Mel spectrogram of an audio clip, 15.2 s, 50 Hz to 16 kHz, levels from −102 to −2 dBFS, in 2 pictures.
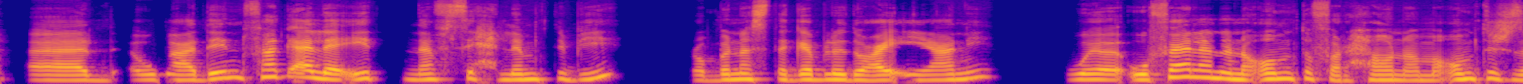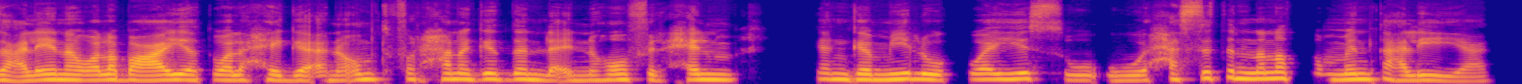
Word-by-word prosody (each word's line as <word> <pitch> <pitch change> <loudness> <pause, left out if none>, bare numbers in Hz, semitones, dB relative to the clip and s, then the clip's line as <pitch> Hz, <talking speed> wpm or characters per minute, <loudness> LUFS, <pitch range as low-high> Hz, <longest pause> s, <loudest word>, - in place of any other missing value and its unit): آآ، 180 -1 0 0.2
وبعدين 190 +6 0
فجأة 285 +1 +2
لقيت 220 +1 +2
نفْسي 205 +3 -3
حلِمت 205 +1 -1
بيه، 215 - -3 0.4
ربنا 195 +5 0
استجاب 200 -1 +1
لدُعائي 185 -1 +2
يعني 215 +10 -1 0.3
و 200 -1 +2
وفعلًا 275 +9 +4
أنا 225 -7 +3
قُمت 220 +4 +1
فرحانة، 185 -2 -2
ما 175 - -4
قُمتش 215 +2 0
زعلانة 185 +1 +1
ولا 185 +2 +3
باعيّط 185 +1 +3
ولا 180 -1 0
حاجة، 175 -1 -2
أنا 170 +1 -3
قُمت 205 +1 -1
فرحانة 210 +1 -2
جدًا 210 0 0
لإنه 175 -2 -2
هو 190 +2 0
في 195 -1 -6
الحلم 195 +2 0 0.4
كان 210 -1 0
جميل 200 +2 +3
وكويس 205 +2 -1
و 175 -1 -7
وحسّيت 195 +8 -3
إن 225 -3 +3
أنا 230 +1 +3 0.2
اطّمنت 205 +2 0
عليه 175 -4 -2
يعني. 150 +1 -11
195 Hz, 160 wpm, -23 LUFS, 185-210 Hz, 0.4 s, وفعلًا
